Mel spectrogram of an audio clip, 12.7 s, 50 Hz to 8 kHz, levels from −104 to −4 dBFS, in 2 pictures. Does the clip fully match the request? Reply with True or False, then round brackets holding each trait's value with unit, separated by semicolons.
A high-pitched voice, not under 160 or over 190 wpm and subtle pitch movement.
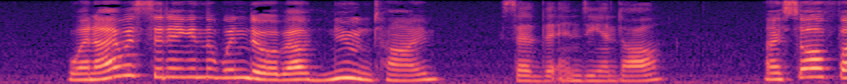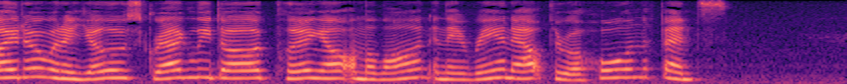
False (250 Hz; 175 wpm; 4.6 semitones)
